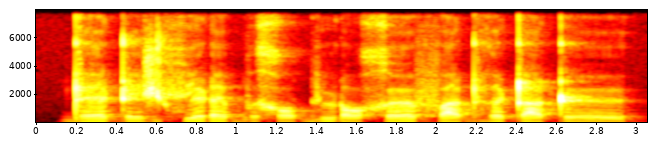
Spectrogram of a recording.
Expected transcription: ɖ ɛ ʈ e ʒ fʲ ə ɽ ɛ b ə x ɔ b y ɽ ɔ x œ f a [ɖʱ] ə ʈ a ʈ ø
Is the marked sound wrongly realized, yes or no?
no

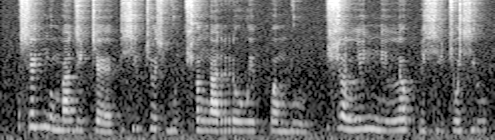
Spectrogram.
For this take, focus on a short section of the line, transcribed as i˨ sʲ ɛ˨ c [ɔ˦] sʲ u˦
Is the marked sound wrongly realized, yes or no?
yes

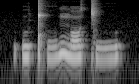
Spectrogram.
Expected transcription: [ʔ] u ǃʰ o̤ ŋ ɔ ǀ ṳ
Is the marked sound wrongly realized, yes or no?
no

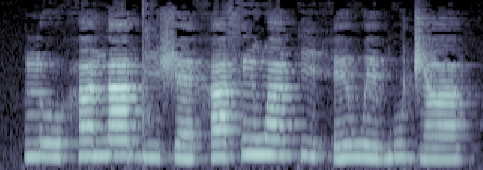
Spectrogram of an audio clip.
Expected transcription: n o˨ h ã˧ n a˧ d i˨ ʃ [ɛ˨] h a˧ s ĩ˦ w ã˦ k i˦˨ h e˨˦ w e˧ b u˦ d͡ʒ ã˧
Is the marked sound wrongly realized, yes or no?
no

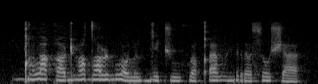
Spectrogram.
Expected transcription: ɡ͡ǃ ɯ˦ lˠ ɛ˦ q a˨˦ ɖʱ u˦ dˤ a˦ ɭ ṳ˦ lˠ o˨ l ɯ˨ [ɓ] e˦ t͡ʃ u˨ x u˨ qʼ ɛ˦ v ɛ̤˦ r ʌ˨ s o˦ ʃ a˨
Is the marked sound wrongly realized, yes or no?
yes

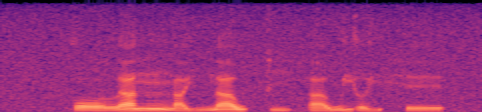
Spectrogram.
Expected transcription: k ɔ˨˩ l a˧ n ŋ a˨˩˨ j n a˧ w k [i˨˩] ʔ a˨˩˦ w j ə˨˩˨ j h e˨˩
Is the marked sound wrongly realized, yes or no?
no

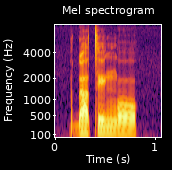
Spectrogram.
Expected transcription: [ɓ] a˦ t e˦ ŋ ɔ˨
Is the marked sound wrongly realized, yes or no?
yes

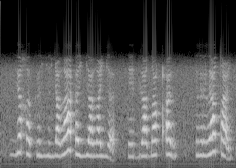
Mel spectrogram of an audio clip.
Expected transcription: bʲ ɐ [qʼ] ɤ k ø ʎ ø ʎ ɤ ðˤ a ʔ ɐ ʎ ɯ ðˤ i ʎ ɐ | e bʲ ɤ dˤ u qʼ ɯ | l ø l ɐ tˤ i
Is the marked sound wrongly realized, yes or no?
yes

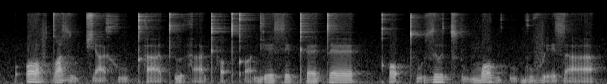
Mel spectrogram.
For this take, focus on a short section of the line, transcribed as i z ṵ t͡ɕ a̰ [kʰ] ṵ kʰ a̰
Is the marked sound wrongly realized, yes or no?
yes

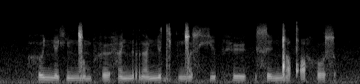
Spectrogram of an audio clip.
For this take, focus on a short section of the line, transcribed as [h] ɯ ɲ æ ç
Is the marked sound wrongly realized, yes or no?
no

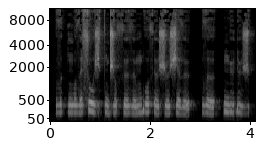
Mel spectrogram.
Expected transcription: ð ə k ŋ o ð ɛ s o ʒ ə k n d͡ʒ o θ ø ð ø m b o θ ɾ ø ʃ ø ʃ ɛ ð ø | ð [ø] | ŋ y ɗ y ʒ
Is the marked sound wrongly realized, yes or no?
yes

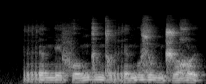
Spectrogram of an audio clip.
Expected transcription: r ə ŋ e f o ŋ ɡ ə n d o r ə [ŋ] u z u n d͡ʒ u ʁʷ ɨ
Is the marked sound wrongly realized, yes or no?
no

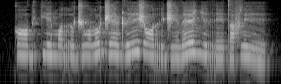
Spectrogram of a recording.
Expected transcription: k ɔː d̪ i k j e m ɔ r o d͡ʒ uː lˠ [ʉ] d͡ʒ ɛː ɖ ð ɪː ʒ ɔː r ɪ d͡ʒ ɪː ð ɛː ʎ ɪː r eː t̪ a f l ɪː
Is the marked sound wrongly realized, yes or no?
yes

